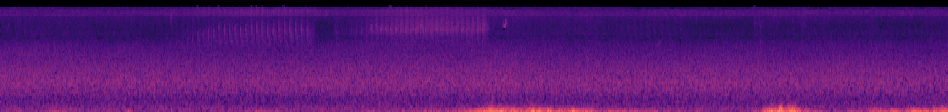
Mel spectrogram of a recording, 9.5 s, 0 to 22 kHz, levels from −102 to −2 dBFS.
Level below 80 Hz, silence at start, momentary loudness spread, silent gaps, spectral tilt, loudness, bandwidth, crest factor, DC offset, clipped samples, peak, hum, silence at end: -46 dBFS; 0 s; 11 LU; none; -4.5 dB/octave; -48 LUFS; 16.5 kHz; 20 dB; under 0.1%; under 0.1%; -24 dBFS; none; 0 s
